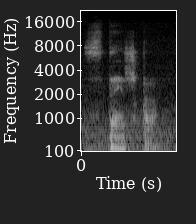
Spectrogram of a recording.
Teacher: перший звук приголосний твердий глухий позначений буквою С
